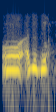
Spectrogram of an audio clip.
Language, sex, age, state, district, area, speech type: Manipuri, male, 18-30, Manipur, Kakching, rural, conversation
